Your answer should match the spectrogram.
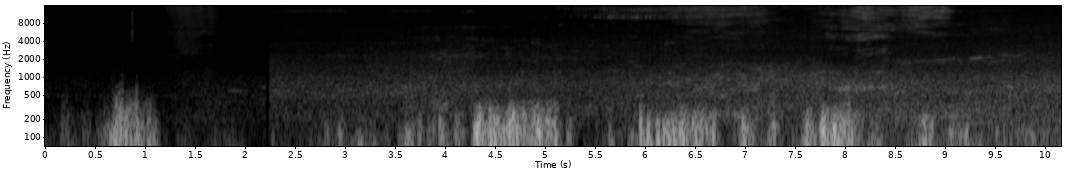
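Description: Wind buffeting the microphone in irregular low gusts, starting about two seconds in after a brief quiet spell with one soft thump. A car drives past on the roundabout.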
